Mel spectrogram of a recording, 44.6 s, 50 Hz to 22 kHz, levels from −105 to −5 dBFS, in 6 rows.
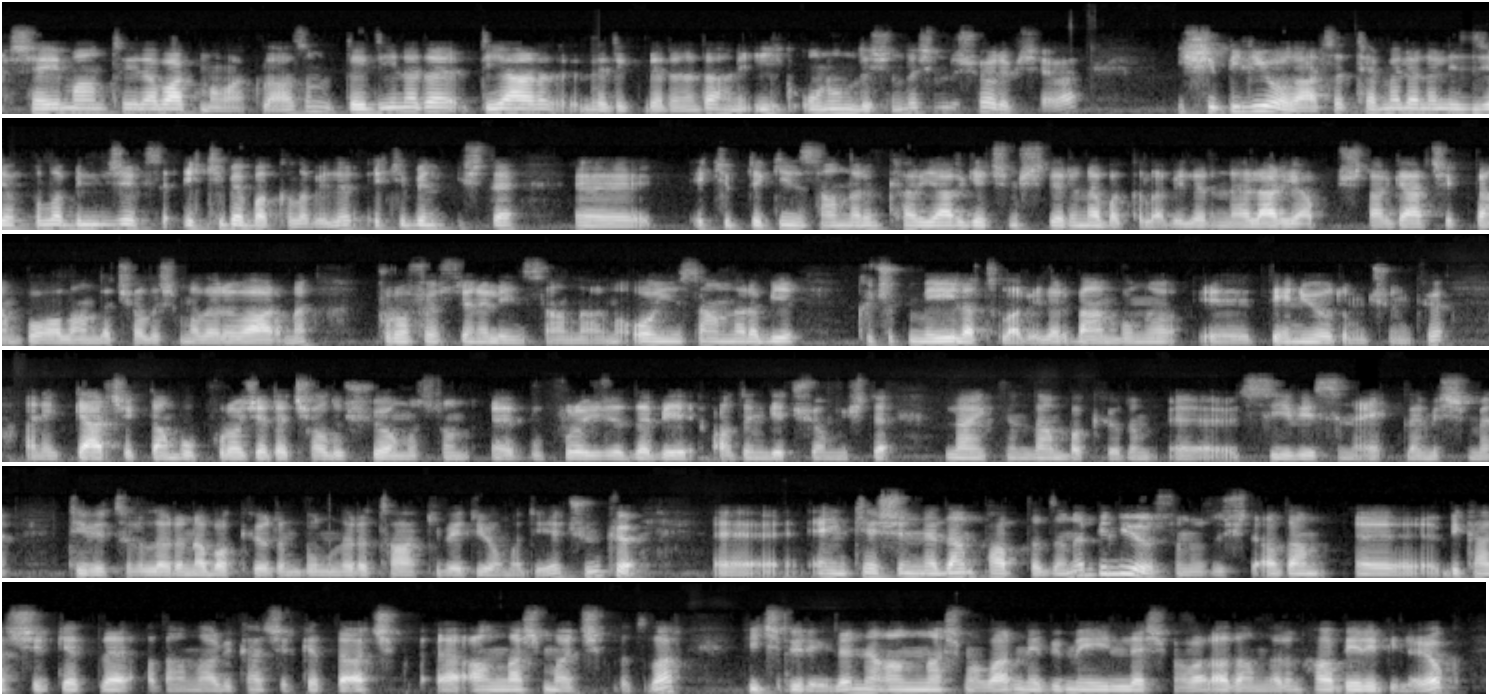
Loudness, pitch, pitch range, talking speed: -25 LUFS, 115 Hz, 105-125 Hz, 150 wpm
